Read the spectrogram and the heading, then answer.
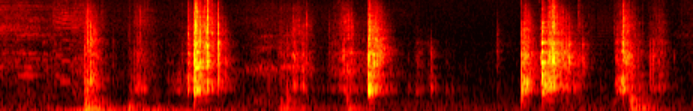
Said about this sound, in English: All the dice have been placed back into the cups, and I can now move my chair back.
